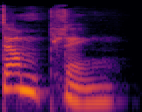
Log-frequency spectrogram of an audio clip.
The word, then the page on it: dumpling: British English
